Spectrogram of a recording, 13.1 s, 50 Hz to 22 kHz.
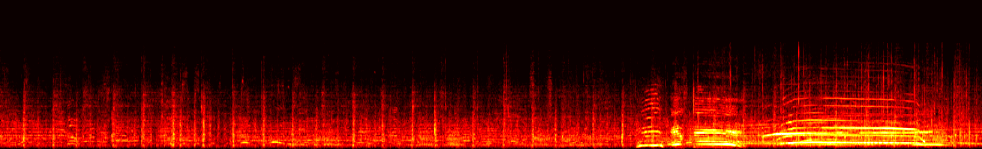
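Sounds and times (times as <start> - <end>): crowd shouting and cheering: 0.0 - 13.0
marching band with drums: 0.0 - 13.0.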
